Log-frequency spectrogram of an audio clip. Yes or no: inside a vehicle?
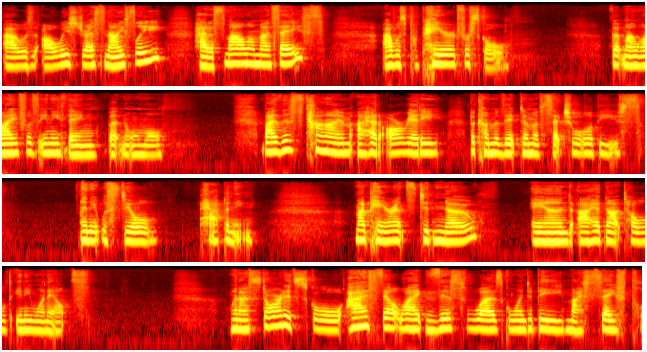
no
